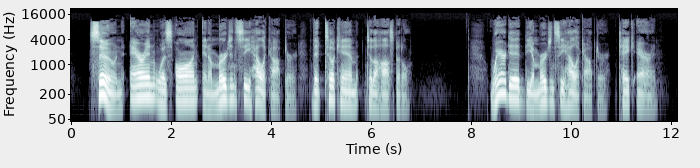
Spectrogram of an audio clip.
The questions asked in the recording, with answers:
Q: Where did the emergency helicopter take Aaron?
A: The emergency helicopter took Aaron to the hospital.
